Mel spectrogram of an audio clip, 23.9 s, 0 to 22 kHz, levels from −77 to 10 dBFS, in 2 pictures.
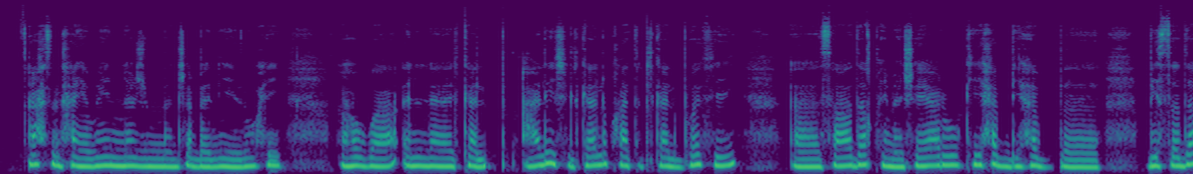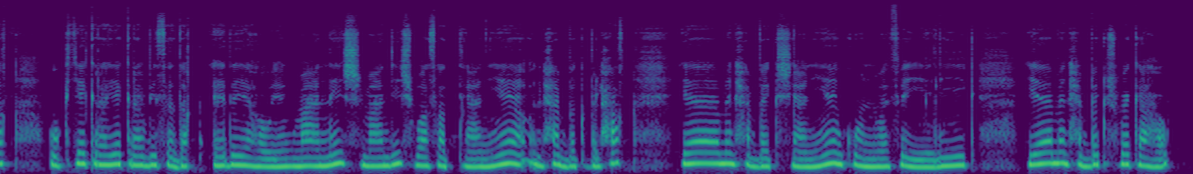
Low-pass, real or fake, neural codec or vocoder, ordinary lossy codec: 19.8 kHz; real; none; MP3, 96 kbps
